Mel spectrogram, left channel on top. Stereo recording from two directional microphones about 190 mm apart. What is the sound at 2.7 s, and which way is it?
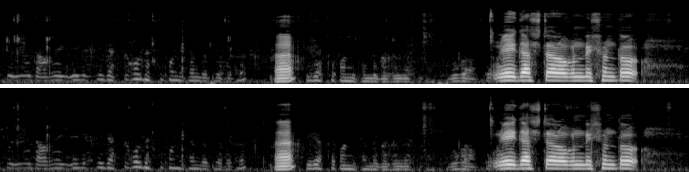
Speech, 20° right (ahead or behind).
